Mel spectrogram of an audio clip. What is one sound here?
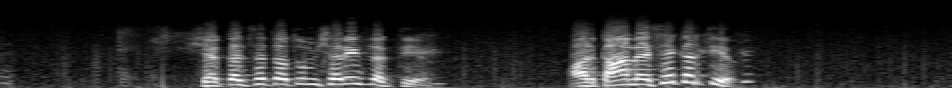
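A man speaks loudly and sternly nearby.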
